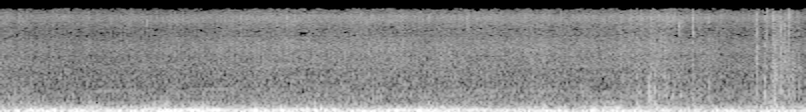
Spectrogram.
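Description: Heavy rain pelting a car's roof and windshield, heard from inside the moving car over a steady low rumble, with a few short ticks near the end.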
